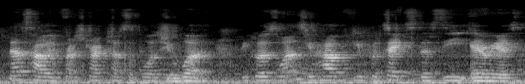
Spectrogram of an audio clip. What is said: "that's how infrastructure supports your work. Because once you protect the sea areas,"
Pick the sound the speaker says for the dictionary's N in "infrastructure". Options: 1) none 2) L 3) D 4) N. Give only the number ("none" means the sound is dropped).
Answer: 1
